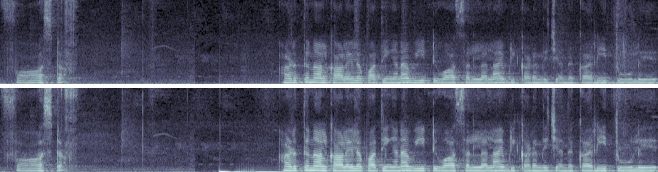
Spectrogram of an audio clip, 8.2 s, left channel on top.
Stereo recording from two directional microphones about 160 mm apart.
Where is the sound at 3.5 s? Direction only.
30° right (ahead or behind).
